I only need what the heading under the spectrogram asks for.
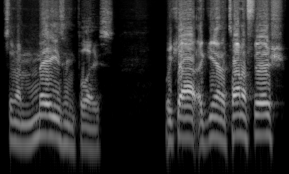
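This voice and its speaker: A man's voice: mid-range voice, normal speed, mellow, dry recording. Man chatting casually on a fishing livestream. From southern Ohio, United States. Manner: laid-back, rambling, peppered with "man" and "dude". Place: very small, bare-walled home room used as a studio, slightly echoey.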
